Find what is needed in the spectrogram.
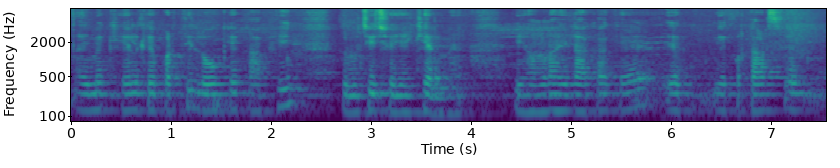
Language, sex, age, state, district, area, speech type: Maithili, male, 45-60, Bihar, Sitamarhi, rural, spontaneous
